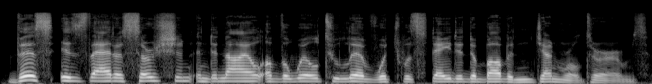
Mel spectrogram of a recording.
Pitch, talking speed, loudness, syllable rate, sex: 130 Hz, 165 wpm, -17 LUFS, 4.2 syllables/s, male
